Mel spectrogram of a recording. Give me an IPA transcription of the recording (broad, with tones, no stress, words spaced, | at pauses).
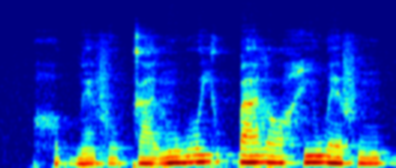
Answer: ho˨ɡ͡bɛ̃˨fo˨ ka˨lũ˧wo˦ ju˦k͡pa˦lɔ˧ hĩ˦wɛ˧fũ˧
